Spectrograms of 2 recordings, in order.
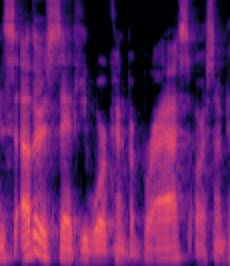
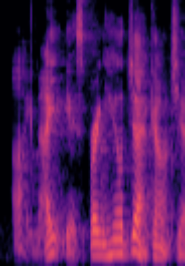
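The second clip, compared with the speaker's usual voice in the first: exact, flawless put-on English accent; 3 semitones higher than usual. Imagining what people in England would have said to Spring-heeled Jack, English accent. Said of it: "spoken in exactly that accent because that was flawless".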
